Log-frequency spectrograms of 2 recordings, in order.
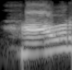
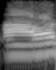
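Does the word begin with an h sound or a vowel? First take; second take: h sound; vowel. First: The word begins with an h sound. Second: The word begins directly with a vowel. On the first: This is how the spelling looks. The speaker calls it wrong. "हावर लिखा गया है एच O यू आर" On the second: This is the real pronunciation. The speaker calls it right. "इसका जो उच्चारण होगा वो आवर होगा"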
